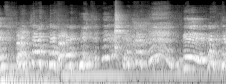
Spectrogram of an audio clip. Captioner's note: laughing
